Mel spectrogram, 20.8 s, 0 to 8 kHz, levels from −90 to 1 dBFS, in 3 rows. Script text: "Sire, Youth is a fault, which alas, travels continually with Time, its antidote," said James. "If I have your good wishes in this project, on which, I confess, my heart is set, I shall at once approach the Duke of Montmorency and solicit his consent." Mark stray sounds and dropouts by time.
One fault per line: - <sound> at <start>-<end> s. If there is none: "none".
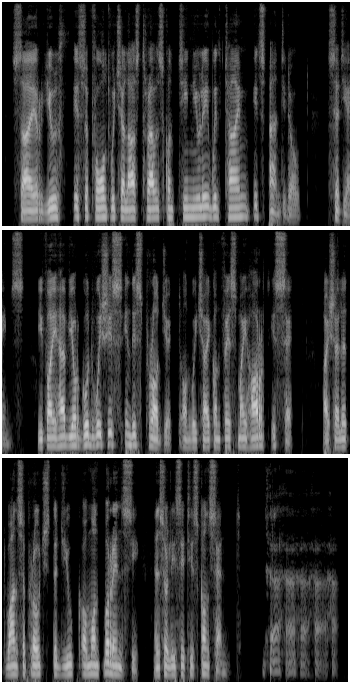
- laugh at 19.1-20.7 s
